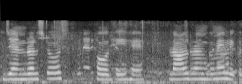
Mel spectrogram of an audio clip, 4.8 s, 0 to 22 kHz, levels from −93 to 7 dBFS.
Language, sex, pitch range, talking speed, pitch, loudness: Hindi, female, 240-255 Hz, 85 wpm, 245 Hz, -15 LUFS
